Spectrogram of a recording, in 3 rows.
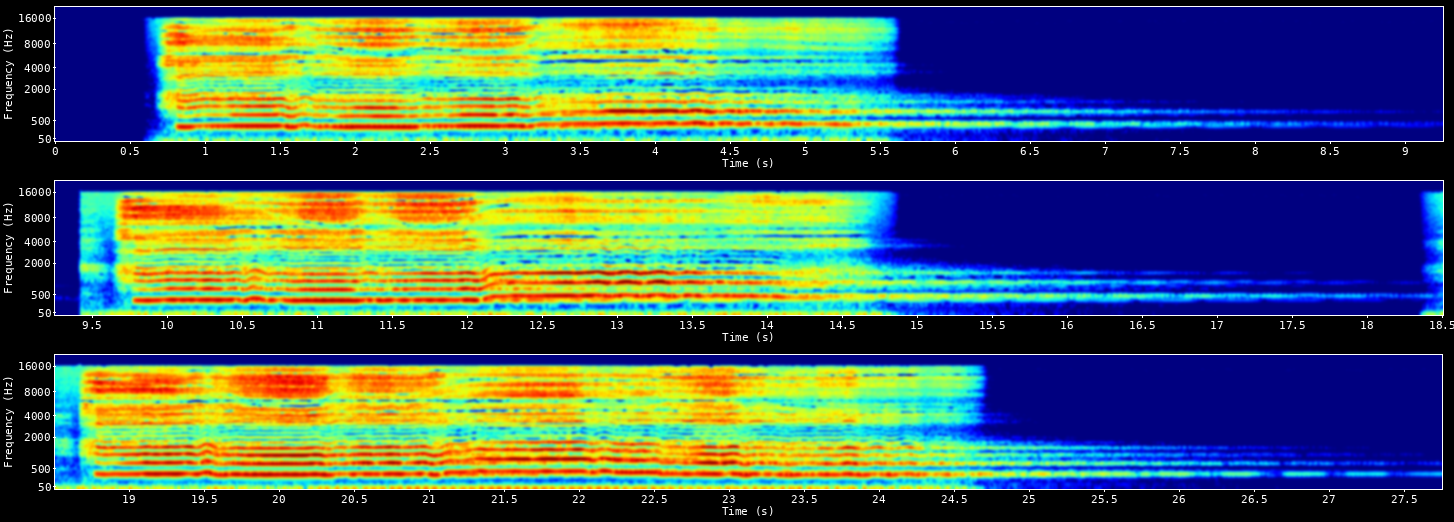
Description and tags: Wordless female vocal I made for ya'll. 80bpm, 4/4 time. The clip starts on the last beat of the previous measure, and I left about a measure at the end for the reverb to breathe. I'll upload a few more clips in the same tempo/key in the next few days.
Thank you for remembering to credit to Katarina Rose in your song/project description. Just write "vocal sample by Katarina Rose" in the project description. It's as easy as that!
Recorded in Ardour, using a t.bone sct-2000 tube mic, and edirol ua-4fx recording interface. Added compression, reverb, and eq adjustments. Any squeaking sounds present are only on the streamed version; the downloadable clip is high quality and squeak-free.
